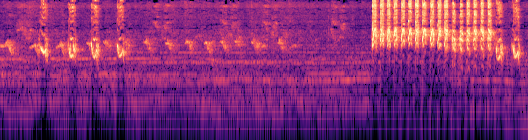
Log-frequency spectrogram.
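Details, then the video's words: Greater green leafbird masteran: a series of short bright whistled notes, loudest early and softening, then after a gap a sudden fast harsh rattling chatter with bubbling whistles, all over a steady low electrical-like hum. "masteran cucak ijo gacor"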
